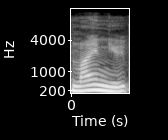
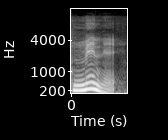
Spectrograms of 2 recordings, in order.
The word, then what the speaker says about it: minute: The first minute pronounced minute means tiny or very small. The second minute pronounced minute means a unit of time to 60 seconds.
